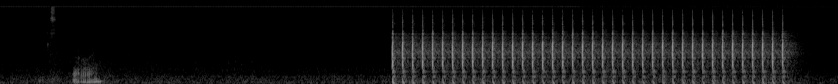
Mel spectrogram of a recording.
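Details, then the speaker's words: Rapid regular train of sharp clicking pulses, about 200 per minute, lasting four seconds (then a 26-second break): repetitive transcranial magnetic stimulation treatment for depression on a patient, felt as painless tapping on the head; TMS pulse train. "we're ready to do the treatment and that provides a rapid pulse of TMS for four seconds with a twenty six second break"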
